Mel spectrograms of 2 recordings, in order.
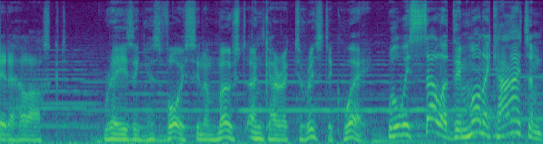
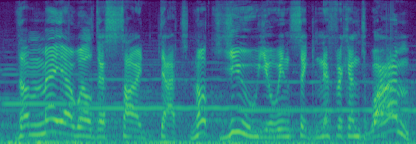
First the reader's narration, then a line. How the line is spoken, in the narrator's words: Von Baumeister bellowed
